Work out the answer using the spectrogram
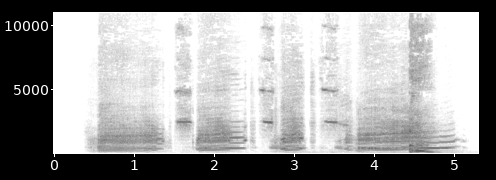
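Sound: donkey braying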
